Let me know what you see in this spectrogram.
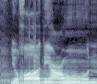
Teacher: یا کے بعد خوا موٹے حروف میں سے موٹا پڑھیں گے اور کھڑی حرکت کی وجہ سے ڈیڑھ الف تک کھینچیں گے۔ یخادعون، عین حروف حلقی میں سے ہے، وسط حلق کے درمیان سے ادا کریں گے۔ عین کے بعد واو ساکن ہے، اس سے پہلے عین کے اوپر پیش تو واو مدہ ہے، ایک الف تک کھینچیں گے۔ · يخادعون، یا متحرک ہے، اس کے اوپر پیش ہے پڑی حرکت میں، تو اس کو بغیر کھینچے پڑھنا ہے۔ یا کے بعد خوا موٹے حروف میں سے موٹا پڑھیں گے اور کھڑی حرکت کی وجہ سے ڈیڑھ الف تک کھینچیں گے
